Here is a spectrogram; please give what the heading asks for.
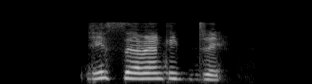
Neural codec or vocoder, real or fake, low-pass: codec, 16 kHz in and 24 kHz out, 0.4 kbps, LongCat-Audio-Codec, two codebook decoder; fake; 7.2 kHz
